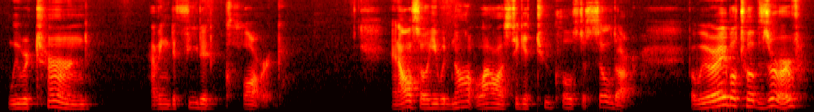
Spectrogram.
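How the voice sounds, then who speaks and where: A man voicing a noble, earnest hobgoblin adventurer who recounts a tabletop quest with deliberate, halting phrasing and dramatic pauses. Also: mid-range voice, sharp tone. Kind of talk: in-character narration of a tabletop adventure.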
